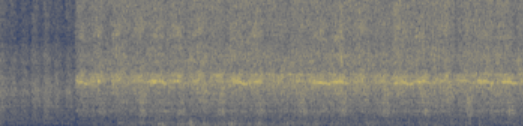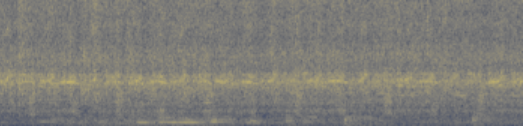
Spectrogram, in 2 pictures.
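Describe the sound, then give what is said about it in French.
A train rumbles along as it approaches a station in Lyon, with steady rolling noise and a thin, high wheel squeal running throughout. A brief lower tonal whine rises near the end. “Puis le train entre dans Lyon, la route de Vienne, le Rhône, Et il approche de la gare.”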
